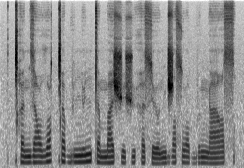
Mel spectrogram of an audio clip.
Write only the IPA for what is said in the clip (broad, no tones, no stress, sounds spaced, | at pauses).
ǀʰ ɐ n z ɐ o̯ ðˤ ɵ ǀ ɐ b ʉ n ʉ n t ɐ m a ʃ ø ʃ ʉ h ɐ s ø o̯ n d͡ʒ a sˤ w ø b ɵ ŋ a sˤ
